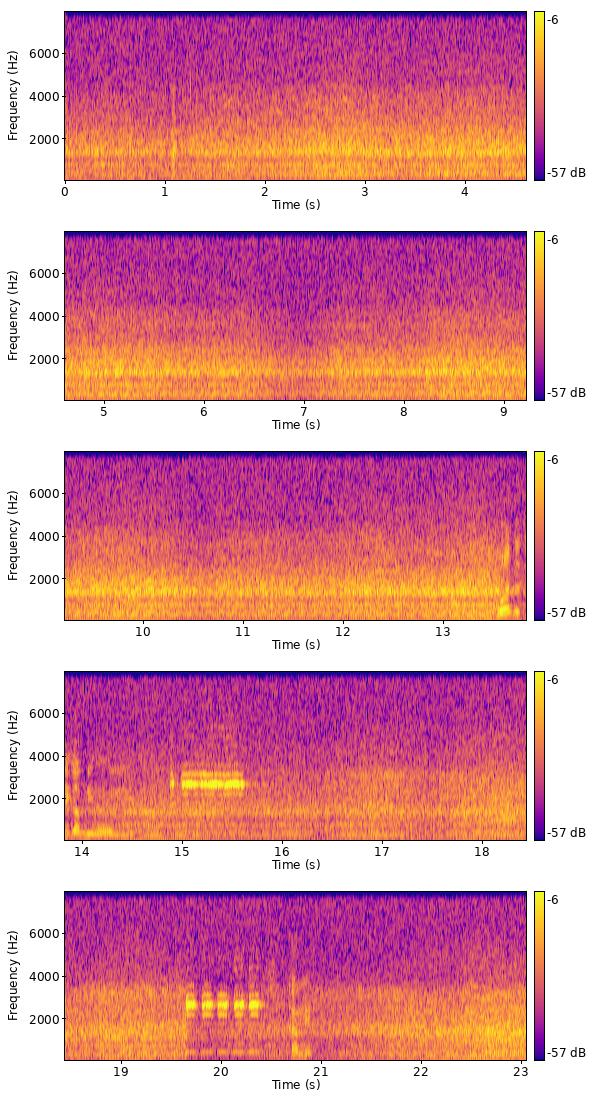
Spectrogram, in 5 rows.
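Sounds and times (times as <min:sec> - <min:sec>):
small car engine humming: 0:00.0 - 0:23.0.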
